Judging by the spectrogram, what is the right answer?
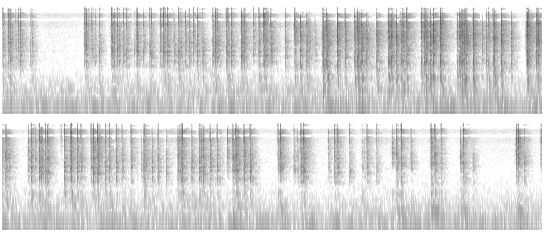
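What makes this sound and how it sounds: Long nails from both hands tap rapidly across the glaze of a large, flat, green glazed ceramic Christmas tree-shaped plate, which is empty. The result is a quiet, uneven stream of bright, crisp clicks that stop short with almost no ring, sounding like fast typing on a keyboard.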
